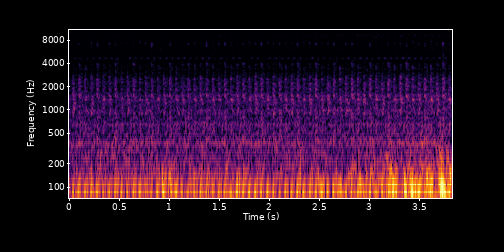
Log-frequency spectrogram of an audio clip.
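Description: A 4x4 tractor engine runs and labours while puddling a waterlogged field, a steady low throbbing rumble with rhythmic knocking that grows slightly louder toward the end.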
